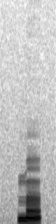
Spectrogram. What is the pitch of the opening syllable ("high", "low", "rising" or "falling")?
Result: falling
